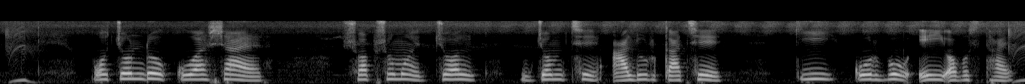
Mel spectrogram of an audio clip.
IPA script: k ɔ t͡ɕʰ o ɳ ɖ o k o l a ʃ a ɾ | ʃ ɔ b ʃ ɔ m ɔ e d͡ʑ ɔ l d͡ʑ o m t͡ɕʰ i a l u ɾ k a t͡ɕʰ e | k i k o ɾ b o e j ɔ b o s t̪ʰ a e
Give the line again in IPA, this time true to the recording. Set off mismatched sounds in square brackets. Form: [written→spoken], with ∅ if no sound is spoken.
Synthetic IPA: [k→p] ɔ [t͡ɕʰ→t͡ɕ] o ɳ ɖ o k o [l→∅] a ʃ a ɾ | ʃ ɔ b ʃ ɔ m ɔ e d͡ʑ ɔ l d͡ʑ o m t͡ɕʰ [i→e] a l u ɾ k a t͡ɕʰ e | k i k o ɾ b o e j ɔ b o s t̪ʰ a e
